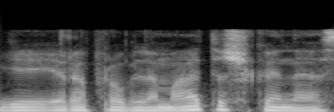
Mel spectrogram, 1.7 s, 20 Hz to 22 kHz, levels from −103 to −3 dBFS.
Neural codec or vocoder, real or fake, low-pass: none; real; 7.2 kHz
